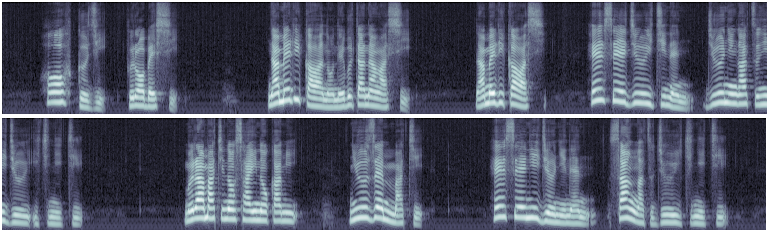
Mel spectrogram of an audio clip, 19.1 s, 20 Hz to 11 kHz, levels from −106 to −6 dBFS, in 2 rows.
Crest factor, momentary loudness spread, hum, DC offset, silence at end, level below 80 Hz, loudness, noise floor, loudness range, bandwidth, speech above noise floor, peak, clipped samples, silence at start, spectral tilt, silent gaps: 24 dB; 17 LU; 60 Hz at -55 dBFS; under 0.1%; 0.5 s; -78 dBFS; -23 LUFS; -70 dBFS; 4 LU; 11 kHz; 48 dB; 0 dBFS; under 0.1%; 0.55 s; -4.5 dB/octave; none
